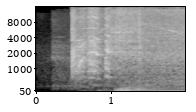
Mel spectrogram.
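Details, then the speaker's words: Honda Civic with freshly rebuilt, previously noisy engine, started after valve lash adjustment; brief crank, catches cleanly and settles to a smooth idle with no top-end ticking, valvetrain quiet. "it starts it's quiet and everything like that so at least we got the valves adjusted"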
